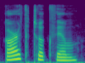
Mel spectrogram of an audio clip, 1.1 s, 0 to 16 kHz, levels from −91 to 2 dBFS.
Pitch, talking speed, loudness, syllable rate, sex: 200 Hz, 160 wpm, -16 LUFS, 3.1 syllables/s, female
